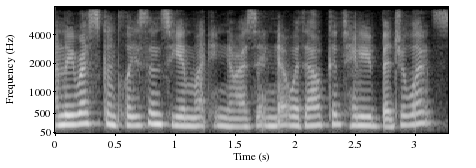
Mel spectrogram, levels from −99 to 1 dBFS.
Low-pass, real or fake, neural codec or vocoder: 7.2 kHz; fake; codec, 16 kHz, 0.5 kbps, FunCodec, trained on LibriTTS, 25 frames a second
